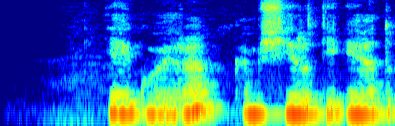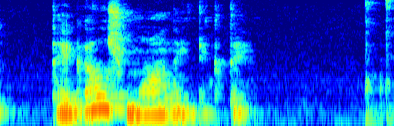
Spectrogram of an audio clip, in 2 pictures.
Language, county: Lithuanian, Kaunas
